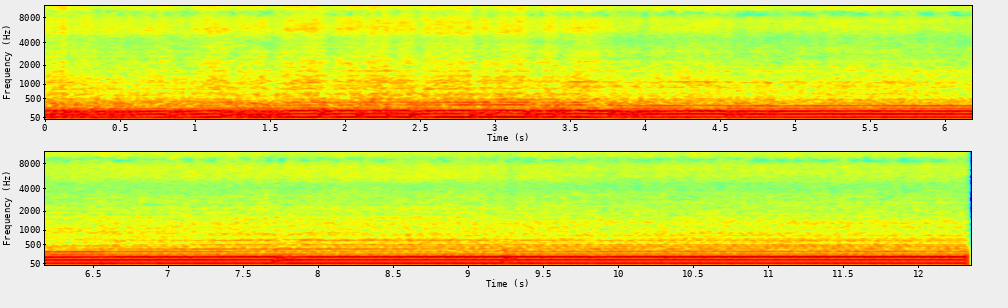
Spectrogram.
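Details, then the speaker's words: Mitsubishi Evo, engine cold, fuel pressure zero, first start of the day after both fuel pumps installed as the intended fix: fires straight up into a steady, even, smooth low-rumble idle with no knocks or misses; normal healthy cold start. "Engine is cold. Fuel pressure zero and fire it up for the first time today."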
